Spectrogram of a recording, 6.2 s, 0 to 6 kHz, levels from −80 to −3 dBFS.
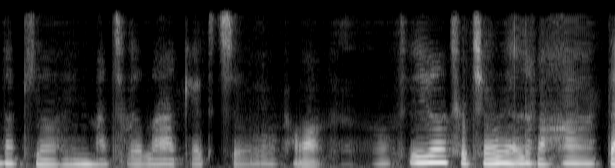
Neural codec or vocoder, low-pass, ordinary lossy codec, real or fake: codec, 16 kHz, about 1 kbps, DyCAST, with the encoder's durations; 5.4 kHz; none; fake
